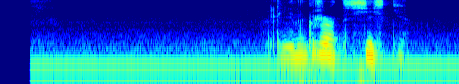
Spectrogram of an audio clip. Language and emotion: Russian, angry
